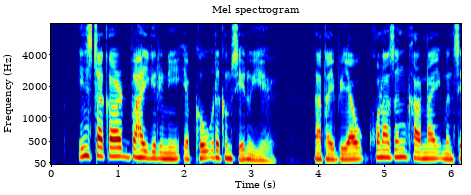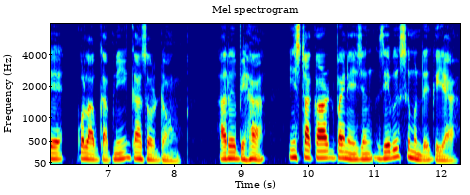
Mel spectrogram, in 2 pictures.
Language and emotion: Bodo, neutral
